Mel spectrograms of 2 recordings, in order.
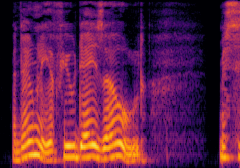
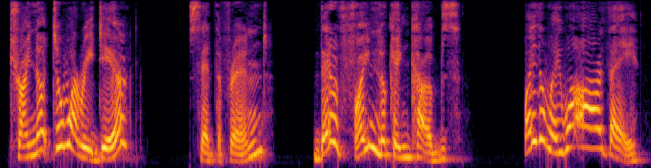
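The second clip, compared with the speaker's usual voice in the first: high fussy friend; 6 semitones higher than usual. Acted. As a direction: coo at the widow, then pry. Narrator voices the friend.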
